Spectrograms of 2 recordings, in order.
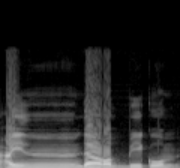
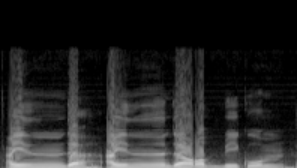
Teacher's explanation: Kemudian 'inda rabbikum. Nah, suara 'indanya nun sukunnya disamarkan ke huruf dal.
